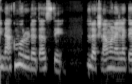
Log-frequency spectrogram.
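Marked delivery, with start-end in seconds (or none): none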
